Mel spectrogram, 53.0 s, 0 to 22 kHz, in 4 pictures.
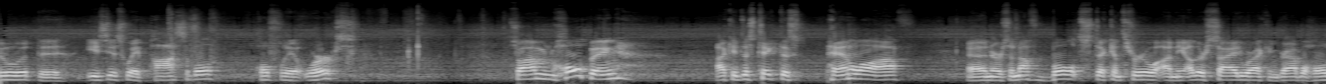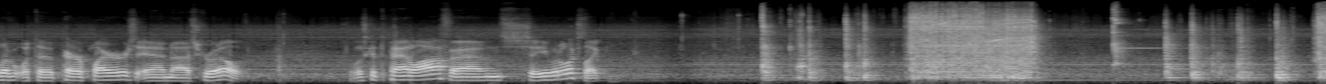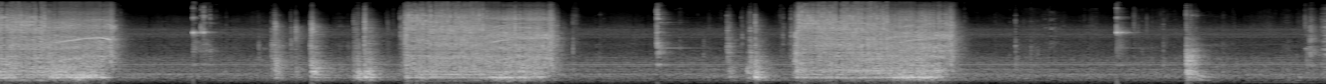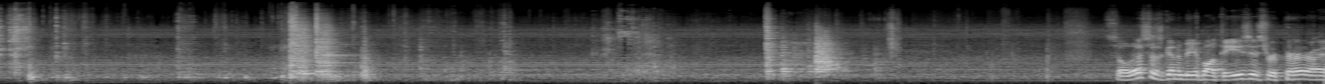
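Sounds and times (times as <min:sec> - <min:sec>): power drill running: 0:22.3 - 0:23.8, 0:26.4 - 0:27.8, 0:30.5 - 0:32.2, 0:34.4 - 0:36.2.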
